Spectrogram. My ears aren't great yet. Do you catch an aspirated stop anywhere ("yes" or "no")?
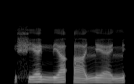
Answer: no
